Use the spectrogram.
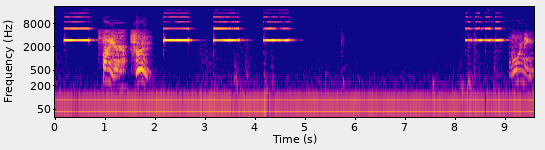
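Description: Hardwired smoke and carbon monoxide alarm sounding during a test, loud piercing beeps in repeated groups of three close by, with a person talking between the groups.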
